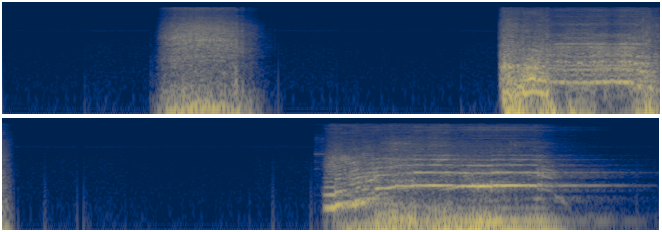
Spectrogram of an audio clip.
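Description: Three creature-call sound effects for a reconstructed elephant, each separated by a few seconds of quiet. The first call, about two seconds in, is short and rough. The second, about five seconds in, falls in pitch and then holds. The last, starting near ten seconds, rises and then holds one steady pitch.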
